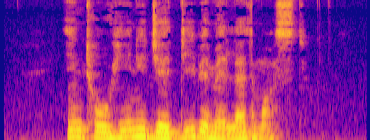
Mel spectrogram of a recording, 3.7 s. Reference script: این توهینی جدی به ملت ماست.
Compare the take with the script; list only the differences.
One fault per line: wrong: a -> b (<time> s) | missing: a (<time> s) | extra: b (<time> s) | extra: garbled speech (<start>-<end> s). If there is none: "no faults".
no faults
